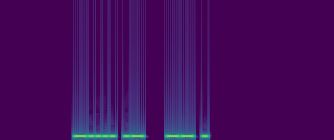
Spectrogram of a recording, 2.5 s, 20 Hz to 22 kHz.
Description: Morse code, heard as a keyed tone, about 46 wpm, 700 Hz. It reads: 6A ME
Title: Field Day Exchanges - 45wpm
